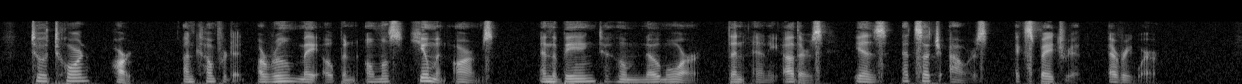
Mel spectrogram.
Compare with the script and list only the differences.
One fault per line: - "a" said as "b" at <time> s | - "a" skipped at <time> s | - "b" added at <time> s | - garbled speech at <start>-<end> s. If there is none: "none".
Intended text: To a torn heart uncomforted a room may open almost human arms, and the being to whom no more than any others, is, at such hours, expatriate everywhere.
none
